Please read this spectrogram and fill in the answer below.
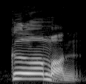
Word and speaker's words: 哥们: 哥们 이 哥们은 북방에서는 통상 어를 붙여서 哥们이라고 표현합니다. 哥们 또는 哥们 어느 쪽으로 발음해도 문제는 없죠.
